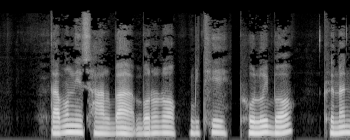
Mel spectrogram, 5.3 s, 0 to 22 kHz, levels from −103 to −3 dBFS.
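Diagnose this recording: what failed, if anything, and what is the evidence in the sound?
Generation loss throughout, codec stage: smeared, hollow sound, no content above 16.5 kHz, likely from about four MP3 passes, each requantising on a shifted frame grid.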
